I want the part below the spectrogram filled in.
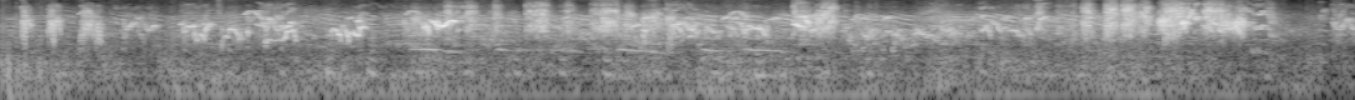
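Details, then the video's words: Group of budgerigars chirping: rapid, rhythmic chatter of scratchy high notes, some squawky peaks, with a faint whistled tone and soft low hum in the background. "Budgies chirping sounds make me happy"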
